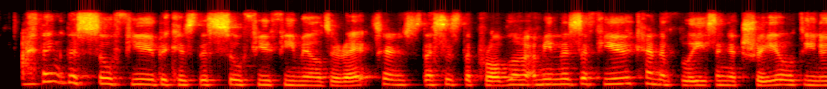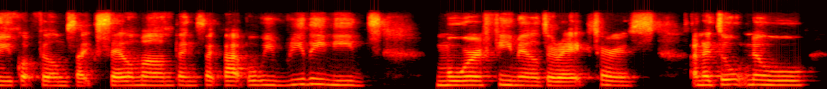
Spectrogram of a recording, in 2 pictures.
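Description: A woman talks at a fairly quick pace, her medium-pitched voice dark and mellow in tone. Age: 40s. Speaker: film director. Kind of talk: interview.

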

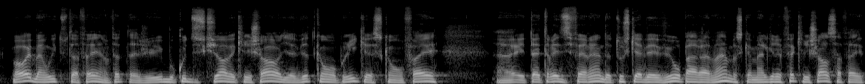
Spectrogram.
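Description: Captured in a very clean recording with a silent background, the speaker talks very fast with a Quebec accent and ordinary pitch variation. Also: man. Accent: Québécois French. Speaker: biologist and author. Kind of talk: interview.

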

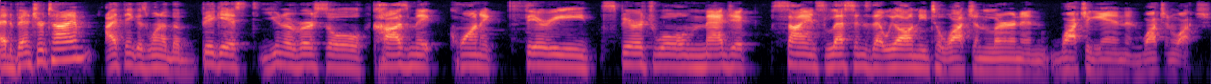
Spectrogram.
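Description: This man has a normal speaking voice with an American accent and a medium pitch. He talks at a fairly slow pace with ordinary pitch variation. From Texas, Houston. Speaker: podcast host, game design student. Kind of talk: solo podcast monologue.

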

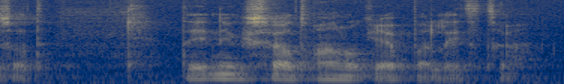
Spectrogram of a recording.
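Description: A man speaks in a fairly low voice with vocal fry. His pitch varies in an ordinary way. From Skåne, Sweden (countryside near Hörby). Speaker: restaurant owner. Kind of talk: interview. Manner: halting.

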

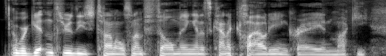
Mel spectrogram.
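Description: A man talks very fast in an Upper Midwest accent, his pitch medium. The sound is dry and close with no echo, on a very clean recording with a silent background. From northwestern Wisconsin. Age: 50s. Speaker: documentary filmmaker. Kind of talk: casual chat. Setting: community event.

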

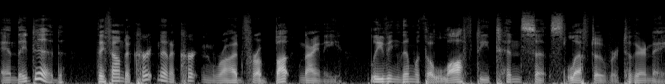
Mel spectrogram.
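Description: The speaker does plain reading aloud.

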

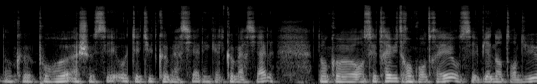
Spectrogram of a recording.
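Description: Somewhat breathy, a man talks at a very fast pace with fairly even intonation. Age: 40s. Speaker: entrepreneur and investor. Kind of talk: interview conversation.

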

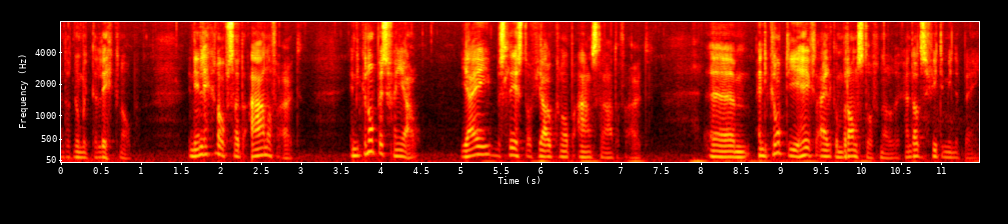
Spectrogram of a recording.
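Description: On a very clean recording with a silent background, a somewhat breathy man speaks at medium pitch and a moderate pace with lively intonation. His loudness swings widely, and his pauses are long and frequent. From Netherlands, Brabant. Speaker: happiness speaker. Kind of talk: radio interview. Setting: studio.

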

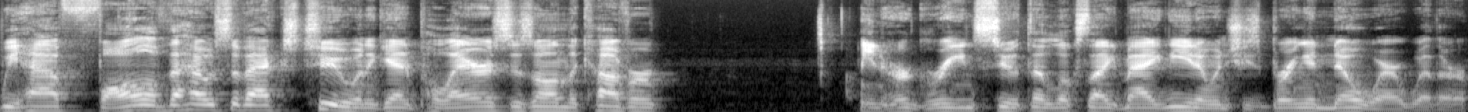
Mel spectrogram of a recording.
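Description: Speaking at a fairly quick pace, a man with a medium-pitched, bright, sharp tone uses ordinary pitch variation. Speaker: comic book podcast host. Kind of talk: casual chat. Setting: remote live stream recording. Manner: talkative, long-winded.

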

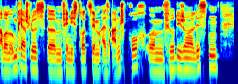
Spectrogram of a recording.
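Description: Fairly even intonation carries this man's speech along at a moderate pace. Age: 30s. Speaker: fan support activist. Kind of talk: interview. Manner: halting, many fillers.

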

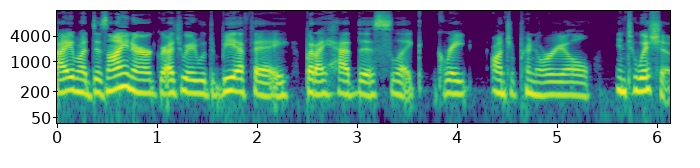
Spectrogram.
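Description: A woman with a New York accent speaks at a medium pitch. The recording is very clean and dry, close with no echo, over a silent background. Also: moderate pace, hardly any pauses. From New York City, Staten Island. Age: 50s. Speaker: design executive. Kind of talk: interview. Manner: animated.

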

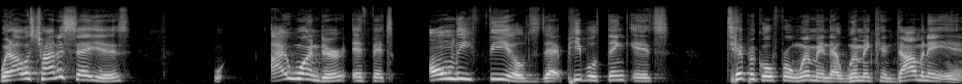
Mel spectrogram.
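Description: The voice has an energetic tone and lively intonation at a moderate pace, broken by long, frequent pauses. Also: man, high pitch for a man. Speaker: podcast host. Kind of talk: casual chat.

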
